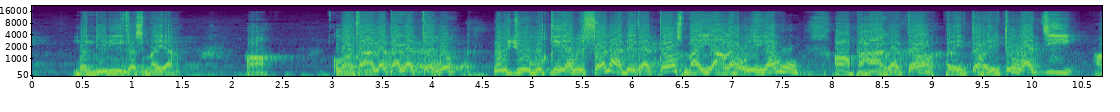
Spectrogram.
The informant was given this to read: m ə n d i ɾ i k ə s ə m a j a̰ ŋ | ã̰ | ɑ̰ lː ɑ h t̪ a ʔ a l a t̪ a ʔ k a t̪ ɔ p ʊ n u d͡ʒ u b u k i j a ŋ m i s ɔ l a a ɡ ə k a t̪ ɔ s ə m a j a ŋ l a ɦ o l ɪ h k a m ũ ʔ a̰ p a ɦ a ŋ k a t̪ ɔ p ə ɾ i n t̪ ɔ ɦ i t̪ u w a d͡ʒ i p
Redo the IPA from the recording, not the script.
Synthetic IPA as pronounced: m ə n d i ɾ i k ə s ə m a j a̰ ŋ | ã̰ | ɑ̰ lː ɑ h t̪ a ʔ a l a t̪ a ʔ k a t̪ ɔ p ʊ n u d͡ʒ u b u k i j a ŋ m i s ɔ l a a d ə k a t̪ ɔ s ə m a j a ŋ l a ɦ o l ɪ h k a m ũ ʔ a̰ p a ɦ a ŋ k a t̪ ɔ p ə ɾ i n t̪ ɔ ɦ i t̪ u w a d͡ʒ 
